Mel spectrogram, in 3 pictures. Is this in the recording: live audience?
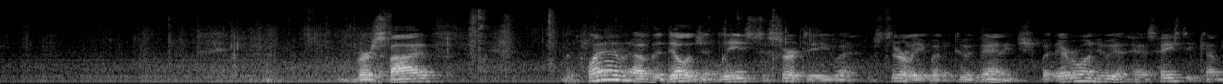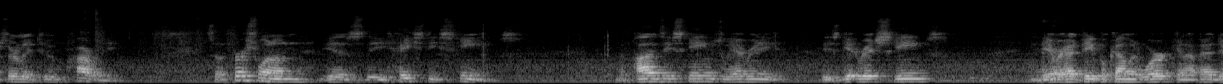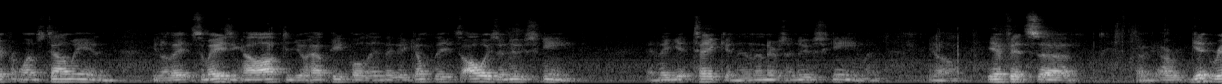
yes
